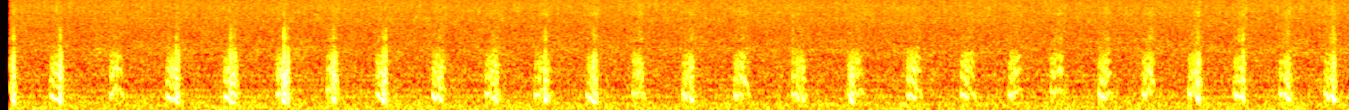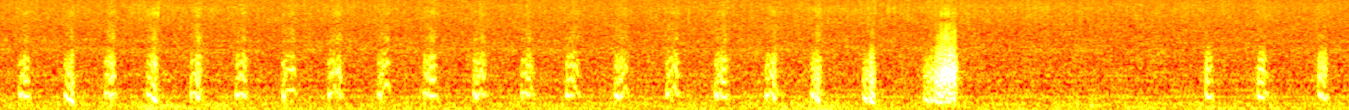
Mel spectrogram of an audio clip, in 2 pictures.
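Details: Rapid, steady squeaky clicking, about four per second, one with each breath, from a sick pet rat; abnormal noisy breathing, vet visit planned.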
